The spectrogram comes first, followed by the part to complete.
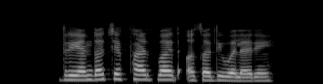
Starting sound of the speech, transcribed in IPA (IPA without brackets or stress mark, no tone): d̪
